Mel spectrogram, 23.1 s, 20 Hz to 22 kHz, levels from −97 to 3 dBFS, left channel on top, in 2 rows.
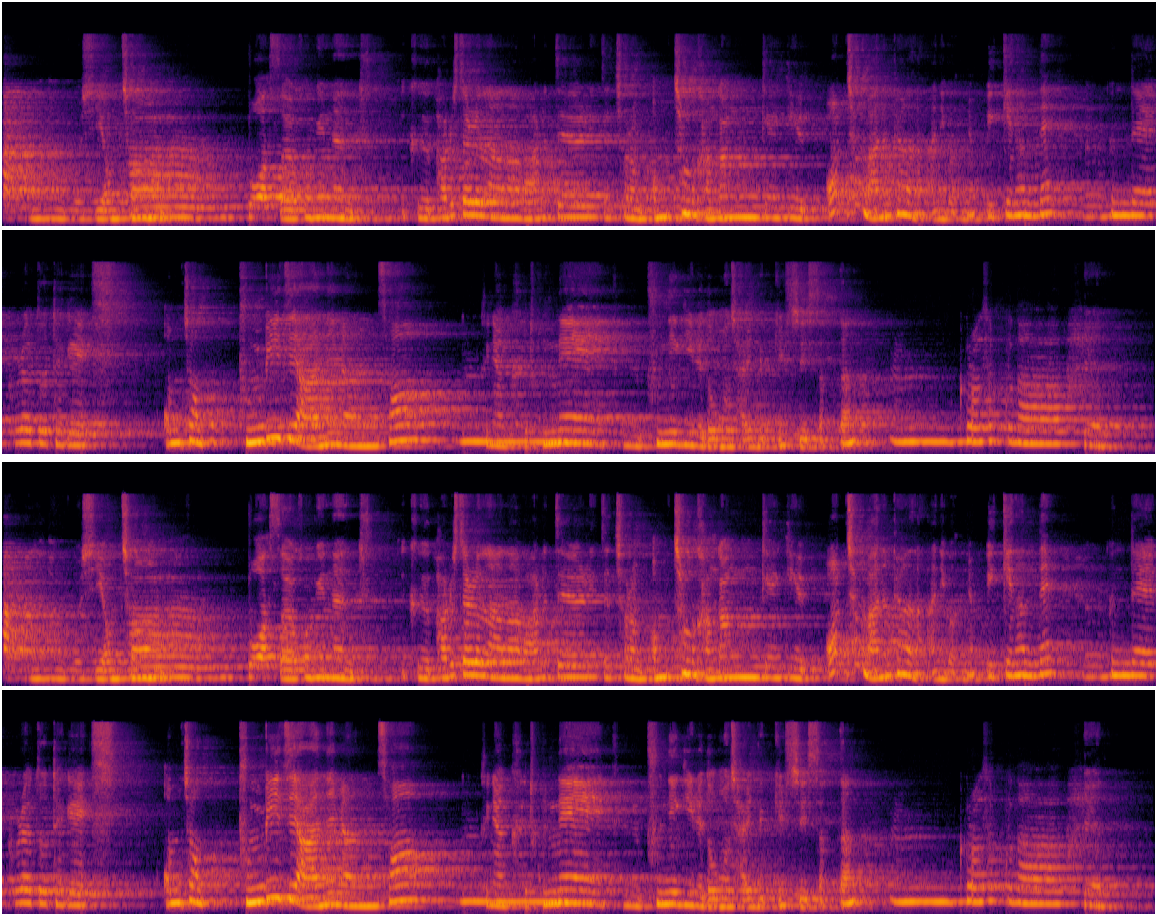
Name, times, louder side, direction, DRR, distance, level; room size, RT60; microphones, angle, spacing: voice 1, 0.0-1.6 2.5-3.7 4.1-10.5 11.1-12.7 13.1-13.6 13.9-15.7 16.3-20.1 22.4-22.6, right 1 dB, 35° right, 5 dB, 1.6 m, -25 dB
voice 2, 1.3-2.3 10.1-10.2 10.8-11.1 16.1-17.3 20.4-22.4, equal, ahead, 3 dB, 1.9 m, -28 dB
29.5 x 18.5 x 9.2 m, 2.5 s
head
